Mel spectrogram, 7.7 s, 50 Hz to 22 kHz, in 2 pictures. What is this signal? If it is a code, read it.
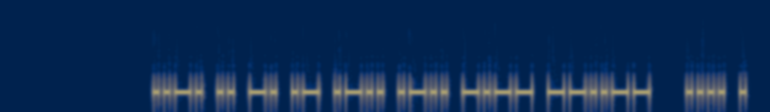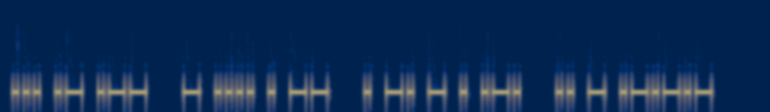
Morse code, heard as a keyed tone, about 44 wpm, 700 Hz. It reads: FINALLY, HE SAW THEM ENTER IT.
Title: Sentences from Top 1300 Words 45wpm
